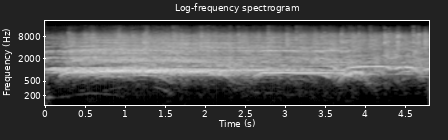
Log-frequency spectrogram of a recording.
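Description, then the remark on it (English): A crowd cheers loudly and continuously, a dense wash of overlapping shouts, whoops and high-pitched screams that holds steady for the whole few seconds with no talking over it. “Do you love this episode? Cheer.”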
